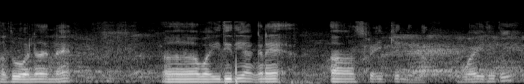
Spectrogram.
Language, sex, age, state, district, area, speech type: Malayalam, male, 18-30, Kerala, Idukki, rural, spontaneous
